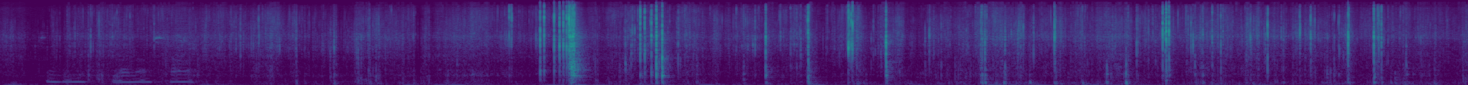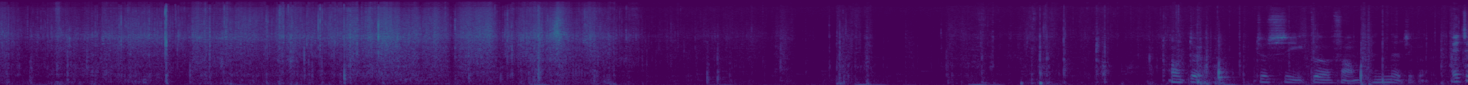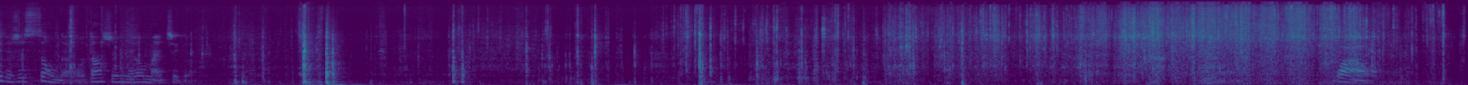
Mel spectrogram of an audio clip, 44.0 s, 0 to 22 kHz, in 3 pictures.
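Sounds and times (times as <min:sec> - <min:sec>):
packaging crinkling and tearing: 0:00.0 - 0:22.2, 0:31.4 - 0:44.0.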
